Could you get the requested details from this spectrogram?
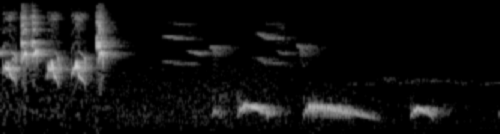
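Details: Orange-headed thrush song used to prompt a silent bird into singing: a second of loud, rich, overlapping high phrases, followed by softer thin whistles and lower, drawn-out, falling hollow notes.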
